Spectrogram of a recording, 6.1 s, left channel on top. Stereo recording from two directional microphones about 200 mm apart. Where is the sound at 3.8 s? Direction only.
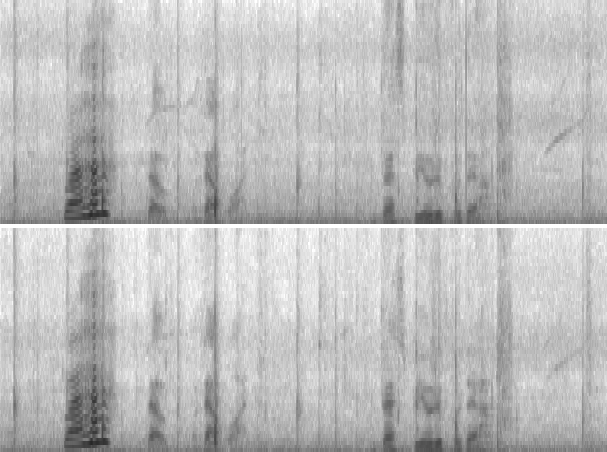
25° right (ahead or behind).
